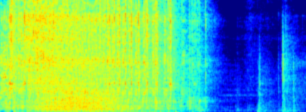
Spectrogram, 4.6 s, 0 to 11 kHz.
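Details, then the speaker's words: Troy-Bilt mower with Kohler 18 hp engine, after a new carburetor fuel solenoid, on choke and without the air filter: catches with a loud, fairly even chug for about two seconds, then dies; has ignition but won't stay running. "but but it is firing up, so it's got ignition. It's doing its thing. Just doesn't want to stay running."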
